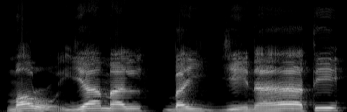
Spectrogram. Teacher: میم کو را کے ساتھ ملانا ہے، را کو موٹا کرنا ہے ، مریم البینات، یا کو دبانا ہے، یا میں سختی کرنی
